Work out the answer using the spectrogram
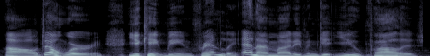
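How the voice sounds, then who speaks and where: A woman's voice: mid-range voice, expressive, moderate pace, close to an everyday voice. A woman voicing a confident young female adventurer, casual and teasing, in an audio story. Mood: friendly, teasing. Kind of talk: audio fiction character acting. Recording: background music under the voice.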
